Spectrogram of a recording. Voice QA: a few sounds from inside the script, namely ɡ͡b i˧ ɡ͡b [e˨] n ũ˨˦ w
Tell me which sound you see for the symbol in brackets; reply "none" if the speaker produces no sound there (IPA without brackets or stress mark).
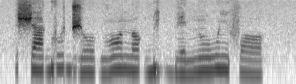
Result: e˨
